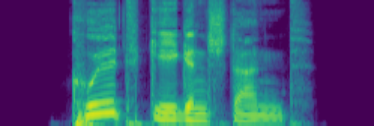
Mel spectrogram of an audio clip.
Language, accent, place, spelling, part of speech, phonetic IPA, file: German, Germany, Berlin, Kultgegenstand, noun, [ˈkʊltˌɡeːɡn̩ʃtant], De-Kultgegenstand.ogg
- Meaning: cult object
